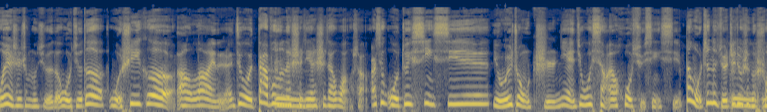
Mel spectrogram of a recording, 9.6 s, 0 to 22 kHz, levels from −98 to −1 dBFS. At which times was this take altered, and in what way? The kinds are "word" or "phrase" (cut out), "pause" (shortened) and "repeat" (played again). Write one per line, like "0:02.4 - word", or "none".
0:02.2 - word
